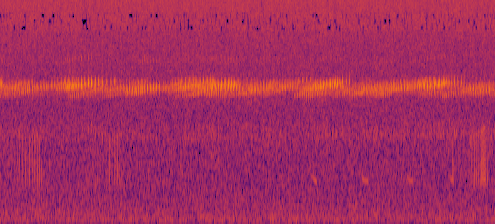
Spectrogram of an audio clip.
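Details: Crickets chirping at night in a Japanese Zen rock garden beside a koi pond: a steady, high, pulsed trill in long unbroken runs that swell and fade every couple of seconds, over a low rumbling background and a few faint low knocks.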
